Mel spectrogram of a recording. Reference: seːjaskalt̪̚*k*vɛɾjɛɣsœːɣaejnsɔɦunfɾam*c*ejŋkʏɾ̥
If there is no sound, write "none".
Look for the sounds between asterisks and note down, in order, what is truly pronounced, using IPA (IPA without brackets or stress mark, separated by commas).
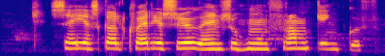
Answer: kʰ, c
